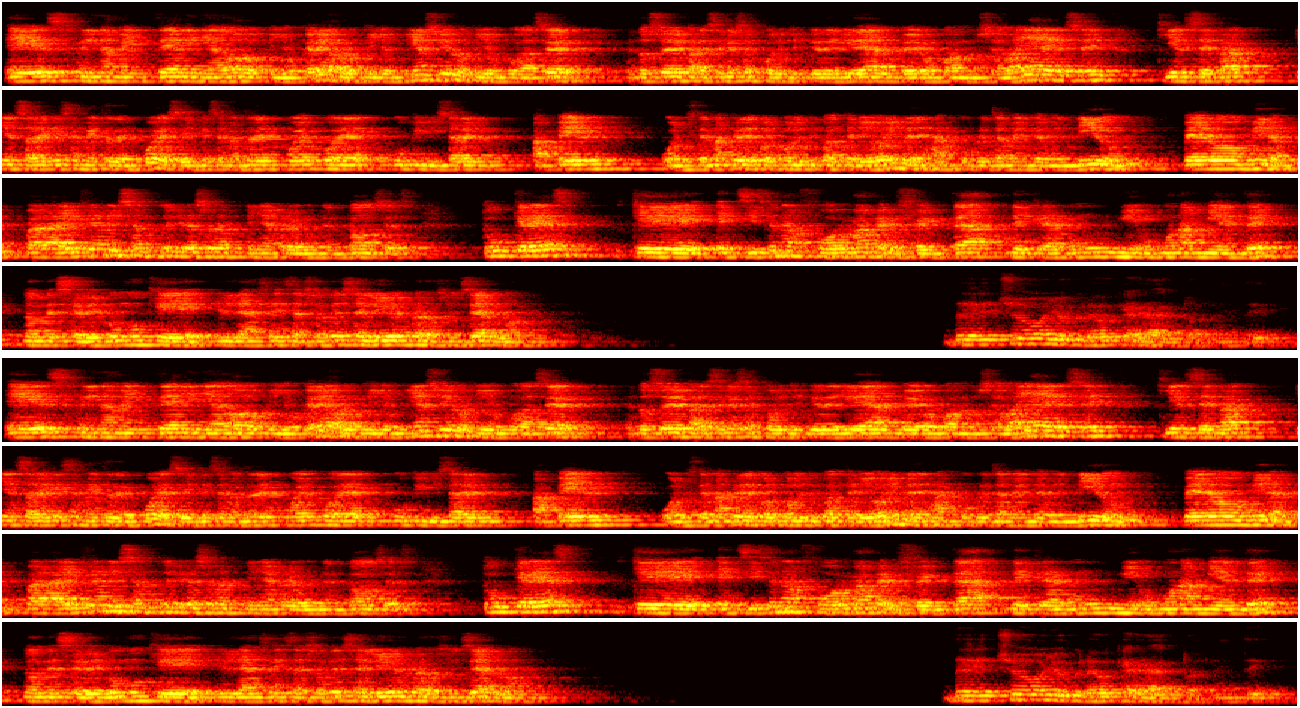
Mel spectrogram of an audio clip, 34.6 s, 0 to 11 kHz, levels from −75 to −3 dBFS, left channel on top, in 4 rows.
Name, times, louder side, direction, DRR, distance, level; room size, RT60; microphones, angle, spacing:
voice 1, 0.0-8.3 8.6-11.9 12.2-12.6 13.0-16.1 16.5-20.2 20.5-21.1 21.5-25.8 26.0-29.4, equal, 5° left, -9 dB, 1.0 m, -22 dB
voice 2, 32.2-34.4, right 1 dB, 55° right, -1 dB, 0.7 m, -27 dB
2.8 x 2.5 x 3.8 m, 1.0 s
head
